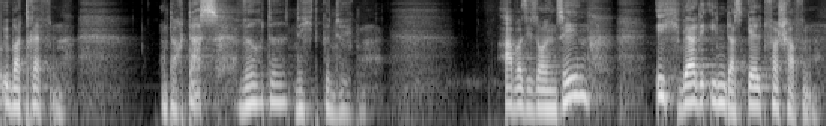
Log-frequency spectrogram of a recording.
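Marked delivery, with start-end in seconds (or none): none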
